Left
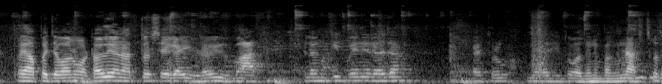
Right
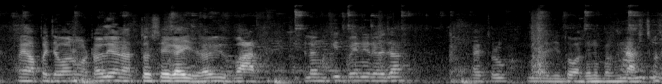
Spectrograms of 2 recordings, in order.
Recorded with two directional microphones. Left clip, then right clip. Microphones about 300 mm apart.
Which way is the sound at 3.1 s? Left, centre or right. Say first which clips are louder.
Left 2 dB; centre.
